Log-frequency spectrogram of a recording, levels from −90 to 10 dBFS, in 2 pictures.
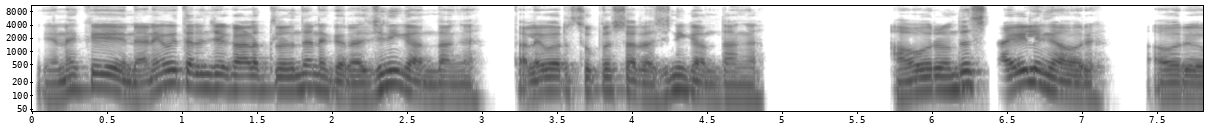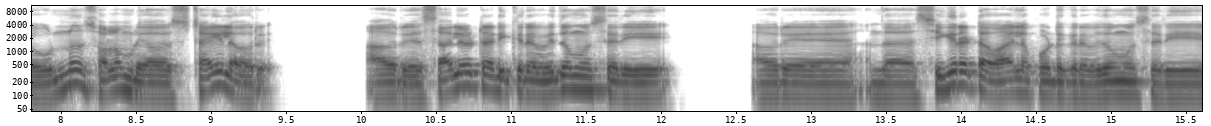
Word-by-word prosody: எனக்கு 140 +10 -2 0.3
நெனைவு 175 - +1
தெரிஞ்ச 155 -2 +1
காலத்தில 140 -1 0
இருந்து 140 +4 0
எனக்கு 135 -7 0
ரஜினிகாந்த் 100 - +1
தாங்க. 90 -1 -5 0.3
தலைவர் 130 +4 +1
சூப்பர் 130 0 -2
ஸ்டார் 130 - -1
ரஜினிகாந்த் 100 -3 -2
தாங்க. 85 -1 -5 1.0
அவரு 130 +5 +1
வந்து 150 +6 +2
ஸ்டைல்ங்க 180 -2 +2
அவரு. 95 -1 0 0.4
அவரு 95 0 -1 0.2
ஒண்ணும் 185 - 0
சொல்ல 135 - +2
முடியாது. 100 -5 +2
அவரு 95 - -1
ஸ்டைல் - - +2
அவரு. - - -2 0.8
அவரு 100 -1 +1 0.2
சல்யூட் 165 -1 +1
அடிக்கிற 125 -2 +1
விதமும் 140 +2 +2
சரி, 100 -3 +3 0.8
அவரு 95 +1 0 0.5
அந்த 95 0 -3 0.3
சிகரெட்டை 175 - +3
வாயில 115 +2 +1
போட்டுக்குற 105 -2 +1
விதமும் 105 +1 +2
சரி, 95 -1 0
120 Hz, 140 wpm, -23 LUFS, 95-140 Hz, 1.0 s, சரி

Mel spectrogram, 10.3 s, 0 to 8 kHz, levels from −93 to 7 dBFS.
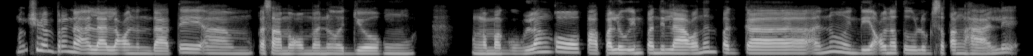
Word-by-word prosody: Oh, 260 - -12
siyempre 275 -6 -3
naalala 180 -6 +3
ko 165 - +1
nung 160 -1 -7
dati, 195 +7 0
um, 165 -2 -5
kasama 155 -2 +1
ko 150 - 0
manood 155 0 -3
yung 155 0 -1 0.6
mga 155 -2 -2
magulang 155 +10 -1
ko. 230 -3 +4
Papaluin 175 +1 +2
pa 185 -1 +1
nila 180 -1 +4
ako - - +3
nun 240 +4 -3
pagka 180 -2 +1 0.5
ano, 220 +5 -3
hindi 180 -1 -1
ako - - -2
natulog 170 -2 -3
sa 180 - -3
tanghali. 170 - -2
175 Hz, 150 wpm, -24 LUFS, 160-190 Hz, 0.6 s, ko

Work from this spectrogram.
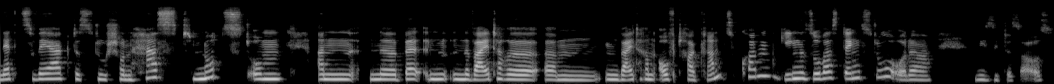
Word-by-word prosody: Netzwerk, 250 +2 +1
das 225 -2 -6
du 235 -2 -4
schon 220 -2 -2
hast, 320 0 +1
nutzt, 300 +8 +1
um 245 0 +3 0.3
an 235 -1 +2
'ne 230 -1 +2
be 245 0 +2
n 240 0 +1
'ne 235 -1 +2
weitere 220 -1 +4
ähm, 210 -1 -3
'n 225 -1 0
weiteren 230 +2 0
Auftrag 215 -2 -4
ranzukommen, 355 - -4 0.2
ginge 270 +3 +1
so 255 0 -1
was 290 +1 -1
denkst 290 +3 0
du, 345 +3 -5
oder 210 -1 -4 0.4
wie 215 0 -7
sieht 200 -1 -16
das 185 - -15
aus? 200 - -10
235 Hz, 160 wpm, -23 LUFS, 215-255 Hz, 0.4 s, weitere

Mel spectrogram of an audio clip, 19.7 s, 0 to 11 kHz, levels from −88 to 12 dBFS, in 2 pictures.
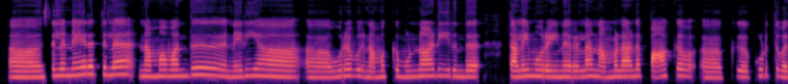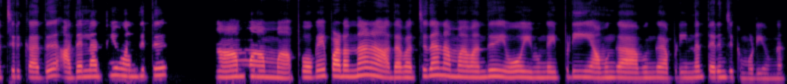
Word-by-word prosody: ஆ, - - +4 0.5
சில 235 +1 0 0.2
நேரத்துல 270 0 +3 0.4
நம்ம 215 +1 +2 0.2
வந்து 225 +3 0 0.5
நெறியா 230 +3 -2 0.6
அ - - -1 0.3
உறவு 225 +1 -1 0.2
நமக்கு 210 +3 -3
முன்னாடி 225 +2 +1
இருந்த 210 -1 -3 0.5
தலைமுறையினர் 205 -1 +2
எல்லாம் 220 +2 +1
நம்மளால 210 +3 +2 0.2
பாக்கக்வ் 225 +2 +3
வா 190 - -7
அ 180 0 -2 0.2
கு 210 - -5 0.2
குடுத்து 230 0 -6
வச்சிருக்காது. 195 0 -4 0.2
அத 175 +1 -4
எல்லாத்தையும் 225 +3 -1
வந்துட்டு 225 +3 -4 0.9
ஆமாமா 200 -4 +2 0.2
பொகைப்படம் 210 +2 +2
தான், 260 +1 +4
நா 235 - +4
அத 185 0 0
வச்சு 185 +4 -4
தான் 250 -1 +1
நம்ம 210 -2 0
வந்து, 195 +3 -3 0.3
ஓ! - - +2 0.2
இவங்க 180 0 -7
இப்டி, 200 +1 -10 0.2
அவுங்க 185 +1 -4 0.2
அவுங்க 180 +1 -7
அப்டின்லா 180 +1 -9
தெரிஞ்சுக்க 190 -1 -5
முடியூங்க. 155 0 -13
210 Hz, 120 wpm, -23 LUFS, 190-225 Hz, 0.9 s, ஆ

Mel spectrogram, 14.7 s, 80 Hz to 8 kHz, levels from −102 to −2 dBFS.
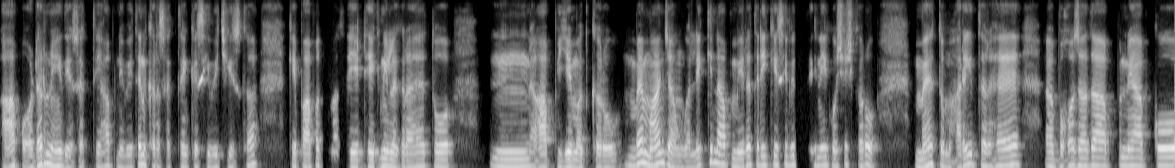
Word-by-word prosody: आप - - 0
ऑर्डर 125 +10 +2
नहीं 135 -6 +3
दे 110 -4 -2
सकते, 105 +4 -6
आप 135 0 -5
निवेदन 110 +9 0
कर 110 - -3
सकते 115 - -6
हैं 115 - -4
किसी 115 - +1
भी 110 - -4
चीज़ 105 -2 -3
का 155 +3 -1 0.4
कि 120 - 0
पापा 115 +3 0
थोड़ा-सा 130 -3 -5
ये 125 0 +1
ठीक 125 +1 +1
नहीं 135 -1 +4
लग 120 0 +1
रहा 120 0 +1
है 125 +1 0
तो 125 0 +3 0.6
उम, 125 -1 +1
आप 115 0 +1
ये 125 +2 +4
मत 120 -1 -1
करो, 110 -1 0 0.2
मैं 150 +6 +3
मान 175 +2 +5
जाऊँगा। 110 -7 0
लेकिन 145 - -1
आप 165 -1 +2
मेरे 125 +5 +2
तरीके 150 0 0
से 155 - 0
भी 155 - -1
देखने 145 -1 -5
की - - +1
कोशिश 145 +2 -2
करो। 135 - +1 0.5
मैं 130 +6 +4
तुम्हारी 115 +7 0
तरह 125 +1 -1 0.6
अ, 130 - +2
बहुत 125 +4 -2
ज़्यादा 140 +1 +4
अपने 140 +1 -1
आप 135 0 +1
को 145 - +5
130 Hz, 210 wpm, -22 LUFS, 120-145 Hz, 0.6 s, मान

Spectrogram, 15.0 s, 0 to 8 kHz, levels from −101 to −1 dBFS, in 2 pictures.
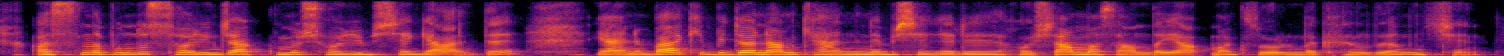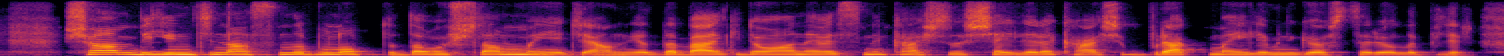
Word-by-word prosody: Aslında 230 +5 +3
bunu 280 +3 +2
söyleyince 245 -4 +4
aklıma 230 +2 -1
şöyle 230 -4 -1
bir 215 - -1
şey 225 +1 -2
geldi. 215 - -3 0.4
Yani, 210 +1 +1
belki 265 +1 +4
bir 245 -1 -1
dönem 255 -2 +5
kendini 225 -1 +1
bir 225 - 0
şeyleri 220 0 0
hoşlanmasan 215 -2 0
da 180 - -2
yapmak 205 +5 -3
zorunda 190 0 -2
kıldığın 195 +5 -4
için 220 0 -10 0.4
şu 260 - -1
an 265 -1 +4
bilincin 230 0 +4
aslında 225 0 0
bu 230 - +2
noktada 225 -2 -1
hoşlanmayacağını 210 -4 -1
ya 185 0 -4
da 200 -1 +1
belki 205 +1 +1
de 205 - +1
o - - +2
an 210 0 0
hevesinin 205 +2 -1
kaçtığı 200 -2 -5
şeylere 195 0 -1
karşı 195 0 -7
bırakma 200 +1 +1
eylemini 185 -1 -3
gösteriyor 180 -1 -3
olabilir. 175 0 -9
215 Hz, 170 wpm, -21 LUFS, 195-230 Hz, 0.4 s, dönem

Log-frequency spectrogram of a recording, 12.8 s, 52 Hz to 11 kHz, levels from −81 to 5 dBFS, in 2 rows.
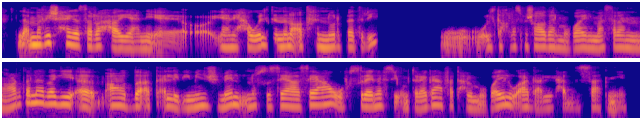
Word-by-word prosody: لأ - - +3
ما 195 0 +6
فيش 225 +2 +6
حاجة 200 -4 +4
صراحة، 170 -4 +2
يعني 135 - -1
أ - - -4 0.2
يعني 155 - -2
حاولت 160 +4 +1
إن 160 - +1
أنا 170 +1 +3
أطفي - - -4
النور 160 0 0
بدري 185 - -3 0.6
و - - -8
وقُلت - - -5
خلاص 165 +1 -10
مش 165 0 +1
هاقعد 160 0 +2
على 160 - -2
الموبايل 145 0 -2
مثلًا 150 +2 -2
النهاردة، 150 +6 -1
لأ 235 0 +3
باجي 210 -2 +2
أ 160 -3 +5
أقعد 180 -4 0
بقى - - +4
أتقلّب 155 -5 -2
يمين، 160 +5 -2
شمال، 175 +2 -1
نص 175 -1 -5
ساعة، 165 0 +2
ساعة، 190 +5 +2
وأبُص 210 - -3
ألاقي 160 -1 +5
نفسي 175 0 -4
قُمت - - -7
راجعة 150 +7 0
فاتحة 155 - -6
الموبايل، 170 +6 0
وقاعدة 160 -3 +1
عليه 140 - -6
لحد 80 - -5
الساعة 70 - -5
02:00. - - -10
165 Hz, 215 wpm, -25 LUFS, 150-185 Hz, 0.6 s, ما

